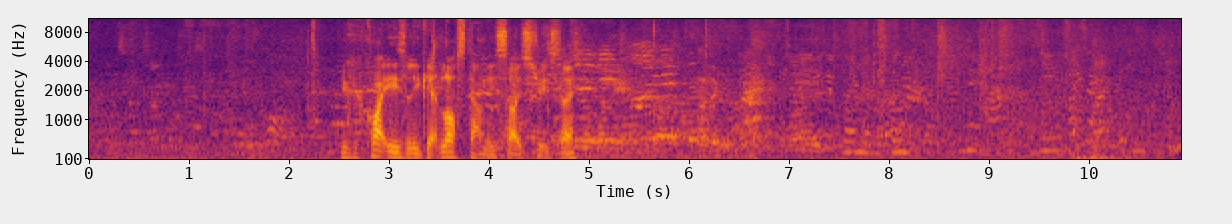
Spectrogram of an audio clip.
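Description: A crowd of people chatters and murmurs nearby outdoors.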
